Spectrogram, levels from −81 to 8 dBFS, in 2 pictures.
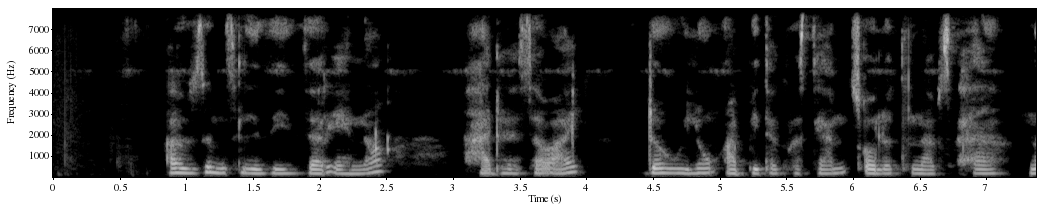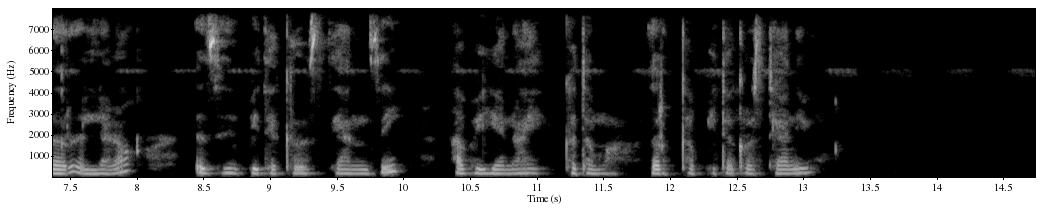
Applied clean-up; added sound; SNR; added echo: none; none; none; none.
